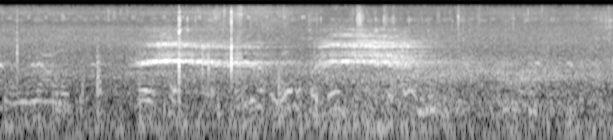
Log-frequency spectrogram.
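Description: A horse whinnying twice, each call about a second long, the second starting about three seconds in.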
